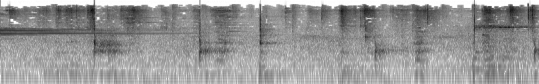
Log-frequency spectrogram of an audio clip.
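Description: Kitchen knife rough-chopping an onion on a cutting board: about seven separate, unevenly spaced strikes.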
